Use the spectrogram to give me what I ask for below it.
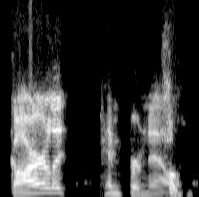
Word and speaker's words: Scarlet Pimpernel: How the do you pronounce that? Scarlet Pimpernel.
